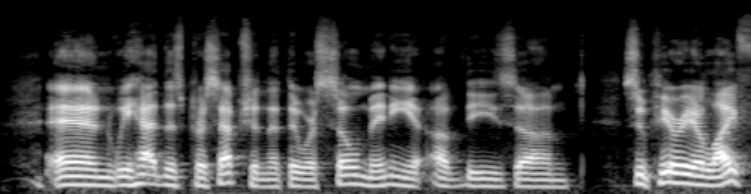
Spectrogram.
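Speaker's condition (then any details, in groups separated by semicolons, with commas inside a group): No condition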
